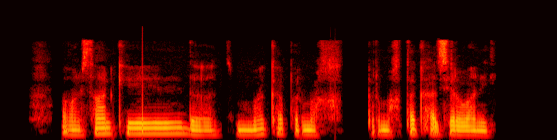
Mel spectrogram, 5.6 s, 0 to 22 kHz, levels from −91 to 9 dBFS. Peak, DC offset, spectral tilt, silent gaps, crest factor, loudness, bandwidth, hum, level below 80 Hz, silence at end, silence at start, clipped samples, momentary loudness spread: -14 dBFS; under 0.1%; -5 dB/octave; 0.54-0.58 s, 3.45-3.67 s; 18 dB; -32 LUFS; 8 kHz; none; -70 dBFS; 0.65 s; 0.35 s; under 0.1%; 11 LU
